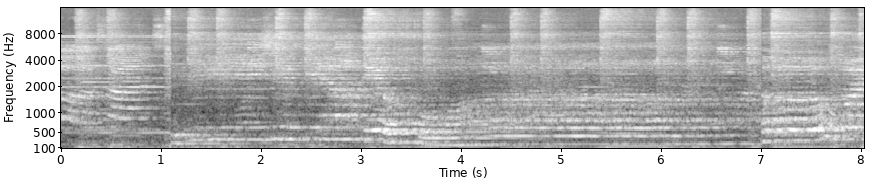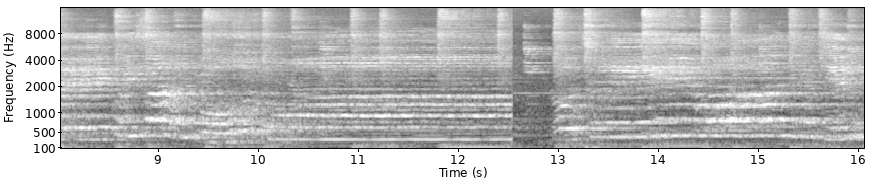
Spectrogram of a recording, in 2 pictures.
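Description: A woman singing a slow melody with long held notes over karaoke backing music, with a short break about three-quarters of the way through.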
